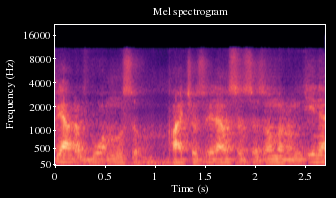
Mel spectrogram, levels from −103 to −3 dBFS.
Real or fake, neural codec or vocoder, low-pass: fake; codec, 24 kHz, 0.5 kbps, DualCodec; 10.8 kHz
